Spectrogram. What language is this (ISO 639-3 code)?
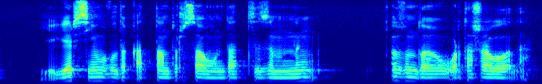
kaz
